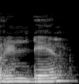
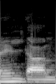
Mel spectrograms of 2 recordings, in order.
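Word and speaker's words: Rijndael: इसको रिंडेल या रिडॉल भी पढ़ते हैं। ओरिजिनल इसकी प्रोनाउंसिएशन रिडॉल है।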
